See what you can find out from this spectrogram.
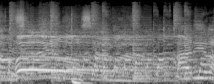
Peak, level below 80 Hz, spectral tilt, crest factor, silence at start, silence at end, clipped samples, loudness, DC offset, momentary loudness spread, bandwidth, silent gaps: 0 dBFS; -28 dBFS; -3 dB/octave; 10 dB; 0 s; 0 s; 0.4%; -10 LUFS; under 0.1%; 7 LU; over 20 kHz; none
